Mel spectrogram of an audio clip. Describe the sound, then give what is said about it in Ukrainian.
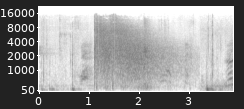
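Gunfire from live ammunition during a special police battalion's hostage-rescue training drill: a sudden loud sharp burst followed by a sustained crackling roar that slowly fades, with voices talking before and after it. “Як і на всіх своїх тренуваннях, використовували бойові патрони.”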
